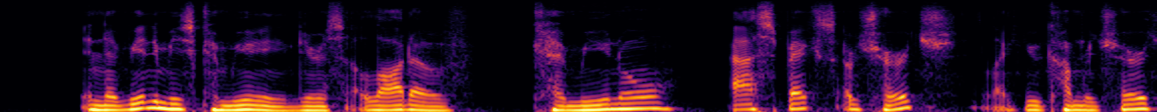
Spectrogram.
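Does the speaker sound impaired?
Yes: cleft palate; congenital cleft palate involving mouth.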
